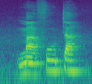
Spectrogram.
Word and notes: Mafuta: Shona

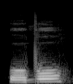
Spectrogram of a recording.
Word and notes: ubúu: Apatani

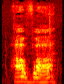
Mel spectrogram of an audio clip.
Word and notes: avaa: Xyzyl

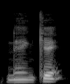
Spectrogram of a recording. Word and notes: neñke: Apatani

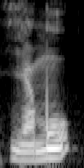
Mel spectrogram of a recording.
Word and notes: yamu: Apatani

